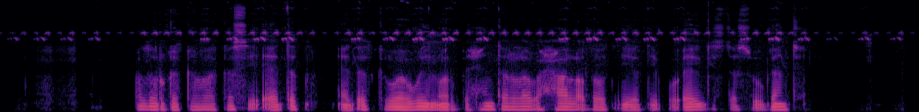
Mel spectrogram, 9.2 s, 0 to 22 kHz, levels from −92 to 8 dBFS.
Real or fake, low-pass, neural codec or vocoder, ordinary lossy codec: real; none; none; none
